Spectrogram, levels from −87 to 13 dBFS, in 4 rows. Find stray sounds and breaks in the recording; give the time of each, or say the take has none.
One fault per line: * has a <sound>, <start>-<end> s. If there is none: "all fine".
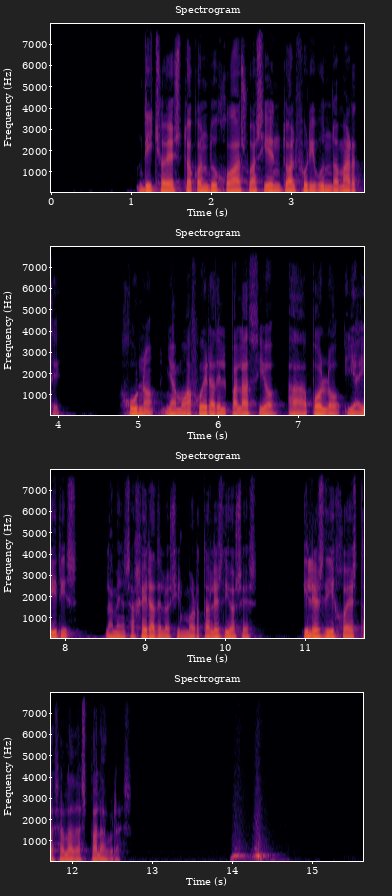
* has a whoosh, 14.0-14.7 s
